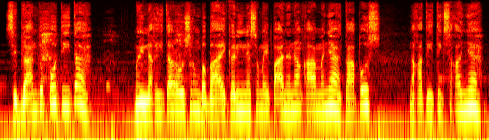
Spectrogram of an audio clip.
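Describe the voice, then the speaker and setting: An actor playing a nervous, well-meaning young cousin in a radio drama, colloquial and concerned. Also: male voice, sits high, normal speed, soft background music, natural voice. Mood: placating.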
